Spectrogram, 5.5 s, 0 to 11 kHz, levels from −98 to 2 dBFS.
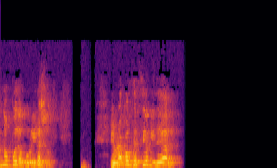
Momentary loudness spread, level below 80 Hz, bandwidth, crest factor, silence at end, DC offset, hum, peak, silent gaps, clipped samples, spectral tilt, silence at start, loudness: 22 LU; -58 dBFS; 7.8 kHz; 18 dB; 1.95 s; under 0.1%; none; -2 dBFS; 1.46-1.60 s, 1.84-1.89 s; under 0.1%; -7 dB/octave; 0 s; -17 LUFS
